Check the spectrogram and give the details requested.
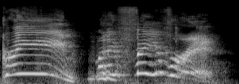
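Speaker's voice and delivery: exaggerated, very high, slow squealing chat voice.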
